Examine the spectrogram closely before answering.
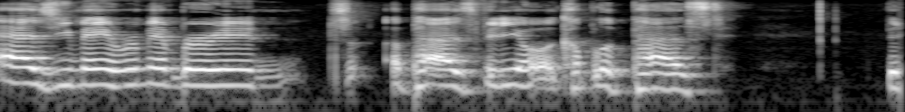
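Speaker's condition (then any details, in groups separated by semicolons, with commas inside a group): Cerebral palsy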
